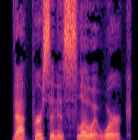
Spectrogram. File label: english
